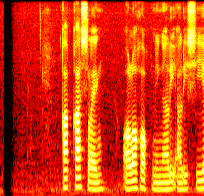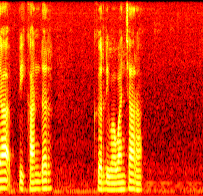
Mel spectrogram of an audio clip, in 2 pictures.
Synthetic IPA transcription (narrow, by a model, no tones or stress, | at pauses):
kakaslɛŋ | ʔɔ̰lɔɦɔk̚niŋaliʔalisiapikandər | kʰɨrdiwawaɲt͡ʃaɾa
